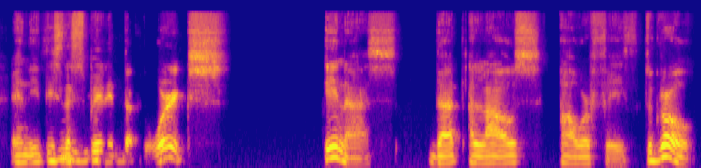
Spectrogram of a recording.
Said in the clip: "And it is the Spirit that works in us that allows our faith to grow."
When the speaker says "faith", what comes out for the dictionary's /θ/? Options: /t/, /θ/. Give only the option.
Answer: /θ/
